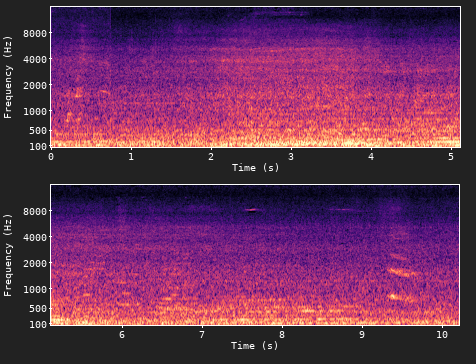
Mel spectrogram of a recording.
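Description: Steady low rumble of idling vehicle engines, with faint voices in the background.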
